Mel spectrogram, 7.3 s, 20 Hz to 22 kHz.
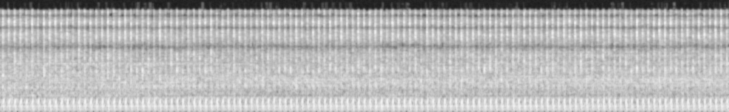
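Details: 3.5hp Tecumseh (1989–99, solid-state coil) on an old Murray push mower, after a carburetor rebuild, hand-cranked: it pops along at an even, steady beat with no misses or knocks. Normal running.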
